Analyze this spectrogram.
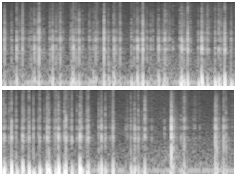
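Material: Cardboard.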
